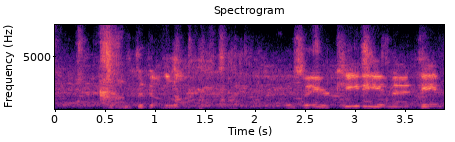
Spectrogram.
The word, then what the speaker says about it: Urquidy: Okay, Jose Ugurity, the game 4 pitches on the mound. Stingy hitter. Off to double up. Jose Urquidy in that game 4 Urquidy.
